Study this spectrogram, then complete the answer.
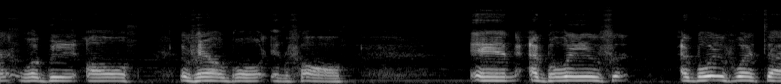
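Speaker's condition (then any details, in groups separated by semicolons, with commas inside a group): Mobius syndrome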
